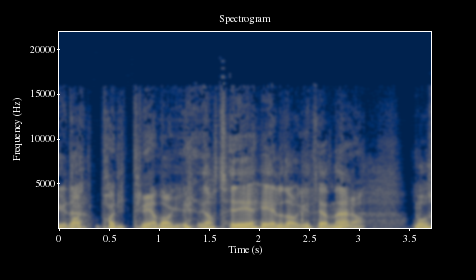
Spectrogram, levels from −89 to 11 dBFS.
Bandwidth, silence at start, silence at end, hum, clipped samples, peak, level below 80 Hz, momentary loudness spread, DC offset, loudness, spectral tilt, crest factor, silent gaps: 15 kHz; 0 s; 0 s; none; under 0.1%; 0 dBFS; -46 dBFS; 6 LU; 1%; -17 LUFS; -6 dB/octave; 16 dB; none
